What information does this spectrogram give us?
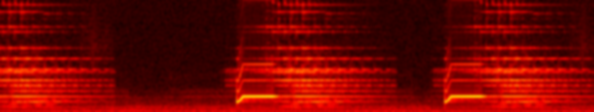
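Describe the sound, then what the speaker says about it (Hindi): A phone ringtone plays a repeating electronic melody, each phrase opening with a bright rising tone, recurring about every two and a half seconds, clear and close. "फरवा बाजी का फोन, ये मुझे क्यों कॉल कर रही है?"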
